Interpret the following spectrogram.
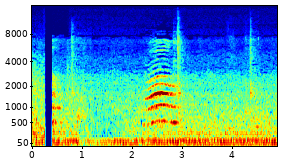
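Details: A rescued stray cat, sick and not eating, gives one clear, drawn-out, rising-then-falling meow about a second long, against a low steady hum in a quiet room.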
